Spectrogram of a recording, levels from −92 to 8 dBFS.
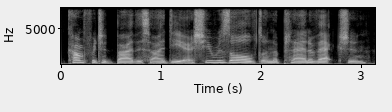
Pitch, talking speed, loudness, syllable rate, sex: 205 Hz, 210 wpm, -18 LUFS, 5.7 syllables/s, female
